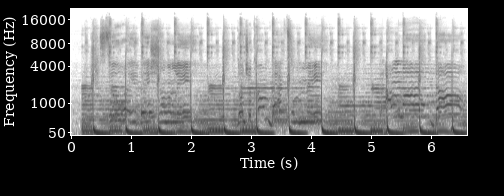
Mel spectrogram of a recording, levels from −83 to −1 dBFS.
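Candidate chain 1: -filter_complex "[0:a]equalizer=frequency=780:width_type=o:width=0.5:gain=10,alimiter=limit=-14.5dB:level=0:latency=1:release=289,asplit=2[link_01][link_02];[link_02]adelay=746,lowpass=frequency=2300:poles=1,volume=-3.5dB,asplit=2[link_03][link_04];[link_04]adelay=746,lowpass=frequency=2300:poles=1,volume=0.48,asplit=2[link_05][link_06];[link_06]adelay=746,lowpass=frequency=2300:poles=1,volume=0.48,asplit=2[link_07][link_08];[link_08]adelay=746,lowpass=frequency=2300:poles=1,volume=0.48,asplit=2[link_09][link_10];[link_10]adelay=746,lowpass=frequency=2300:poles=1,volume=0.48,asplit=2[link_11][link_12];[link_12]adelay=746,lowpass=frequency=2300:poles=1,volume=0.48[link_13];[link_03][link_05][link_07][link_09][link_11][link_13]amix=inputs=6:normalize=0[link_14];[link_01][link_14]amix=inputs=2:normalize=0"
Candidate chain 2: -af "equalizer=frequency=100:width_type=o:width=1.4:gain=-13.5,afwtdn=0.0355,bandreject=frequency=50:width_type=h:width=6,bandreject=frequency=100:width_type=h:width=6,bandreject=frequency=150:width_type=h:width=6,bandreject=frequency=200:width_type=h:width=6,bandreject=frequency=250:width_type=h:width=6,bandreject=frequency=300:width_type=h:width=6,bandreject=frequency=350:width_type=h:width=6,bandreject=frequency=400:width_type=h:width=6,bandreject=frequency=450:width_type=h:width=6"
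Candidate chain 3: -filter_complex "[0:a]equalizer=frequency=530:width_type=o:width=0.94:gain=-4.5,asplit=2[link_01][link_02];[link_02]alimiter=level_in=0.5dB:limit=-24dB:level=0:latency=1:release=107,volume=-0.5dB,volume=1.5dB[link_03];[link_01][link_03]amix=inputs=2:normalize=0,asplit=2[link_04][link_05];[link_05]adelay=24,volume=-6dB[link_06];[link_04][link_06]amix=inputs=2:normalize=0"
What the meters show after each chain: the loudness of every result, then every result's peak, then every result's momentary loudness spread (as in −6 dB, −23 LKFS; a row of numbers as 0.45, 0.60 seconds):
−23.5, −30.0, −21.0 LKFS; −10.5, −15.5, −10.0 dBFS; 2, 6, 2 LU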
